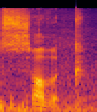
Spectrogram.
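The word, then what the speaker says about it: Southwark: oh my God and it's actually spelled like saying South walk what a stupid way of speaking but that's what the old English did so it's s o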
